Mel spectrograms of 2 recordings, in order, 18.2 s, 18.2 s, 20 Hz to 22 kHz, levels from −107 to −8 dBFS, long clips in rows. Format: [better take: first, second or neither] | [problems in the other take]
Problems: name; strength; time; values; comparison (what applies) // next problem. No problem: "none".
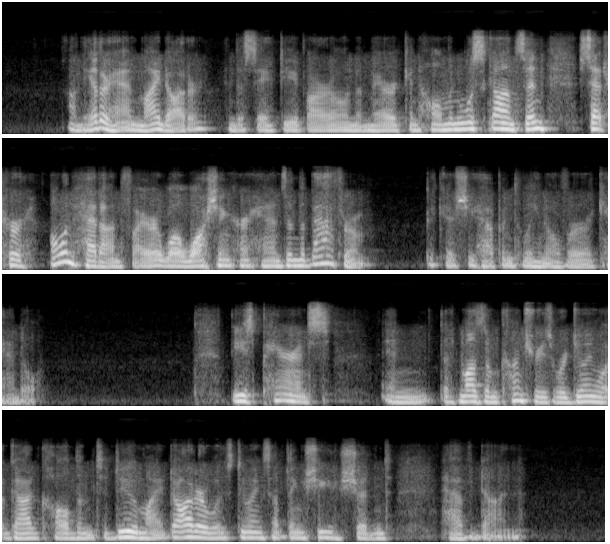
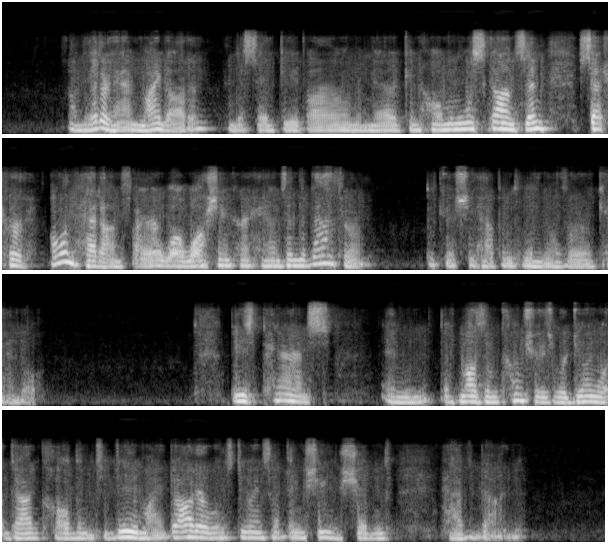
first | garbled, watery; badly; nothing above 8 kHz; slightly in the first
